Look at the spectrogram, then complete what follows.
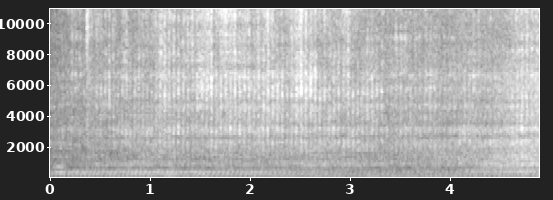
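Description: Go-kart's small engine running steadily as the kart drives round the track, getting somewhat louder toward the end.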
